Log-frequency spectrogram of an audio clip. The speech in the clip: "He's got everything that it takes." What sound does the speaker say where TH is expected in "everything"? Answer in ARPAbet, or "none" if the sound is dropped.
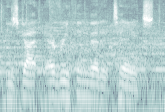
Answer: TH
